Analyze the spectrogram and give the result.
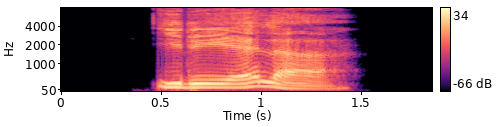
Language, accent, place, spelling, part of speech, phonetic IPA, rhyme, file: German, Germany, Berlin, ideeller, adjective, [ideˈɛlɐ], -ɛlɐ, De-ideeller.ogg
- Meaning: 1. comparative degree of ideell 2. inflection of ideell: strong/mixed nominative masculine singular 3. inflection of ideell: strong genitive/dative feminine singular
